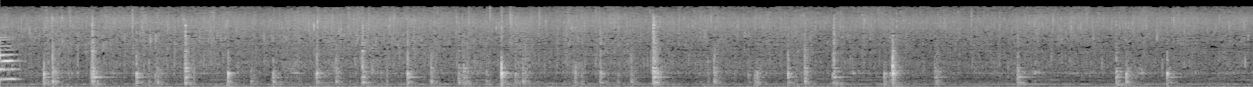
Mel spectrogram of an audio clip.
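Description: Sliced onions, green chillies and curry leaves sizzling in oil in a nonstick pan, stirred with a wooden spatula that scrapes and taps against the pan about once a second, with a few louder knocks.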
